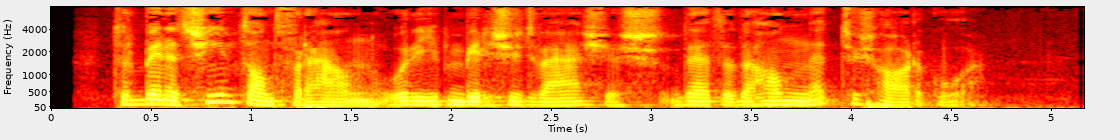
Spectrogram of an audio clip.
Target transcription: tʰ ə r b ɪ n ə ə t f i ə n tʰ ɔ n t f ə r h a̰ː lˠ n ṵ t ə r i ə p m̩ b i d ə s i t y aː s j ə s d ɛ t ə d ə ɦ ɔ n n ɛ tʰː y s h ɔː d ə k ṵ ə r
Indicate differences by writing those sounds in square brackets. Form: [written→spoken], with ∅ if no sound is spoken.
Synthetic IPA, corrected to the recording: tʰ ə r b ɪ n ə ə t [f→s] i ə n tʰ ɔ n t f ə r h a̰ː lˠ n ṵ [t→∅] ə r i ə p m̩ b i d ə s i t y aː s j ə s d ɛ t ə d ə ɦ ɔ n n ɛ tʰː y s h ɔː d ə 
